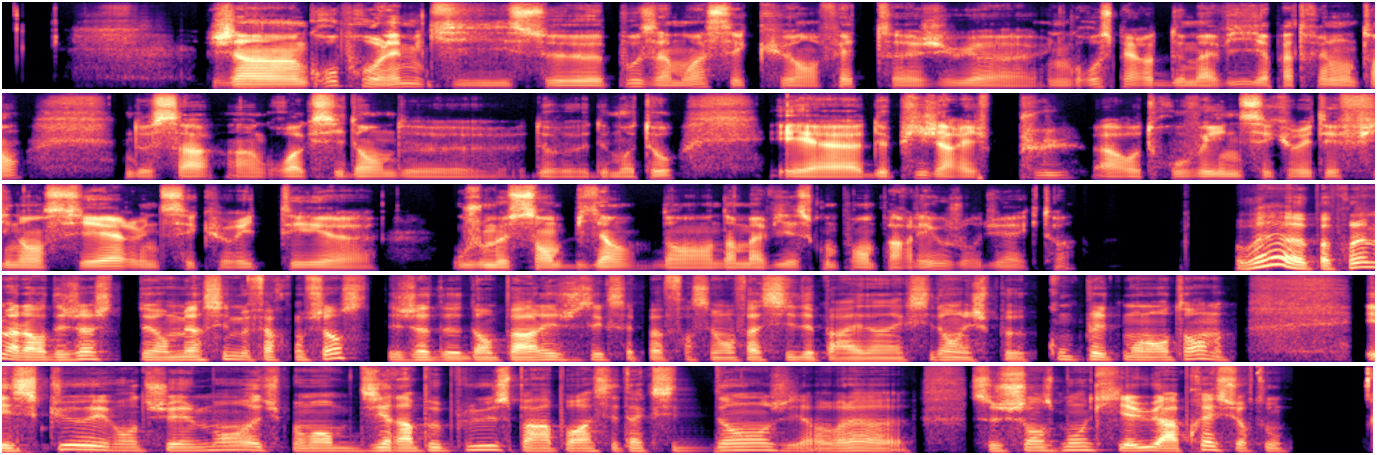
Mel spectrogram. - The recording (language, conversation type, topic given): French, advice, Comment retrouver un sentiment de sécurité après un grand changement dans ma vie ?
- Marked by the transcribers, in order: other background noise; stressed: "plus"; stressed: "bien"; stressed: "complètement"; tapping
